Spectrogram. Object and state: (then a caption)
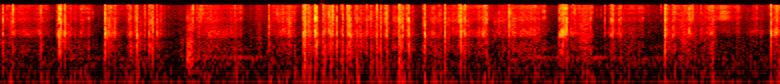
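Burlap soap bag. Long acrylic nails scratch and tap a small, solid-filled jute/burlap drawstring pouch with a bar of soap inside and a paper label band around it. The sound is a fast, dense run of bright, rough scratching and crinkly rasps, broken by sharp little clicks and taps. Each burst cuts off almost instantly, with no ring.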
